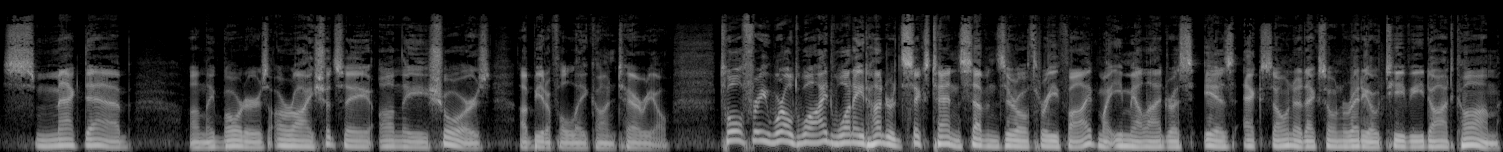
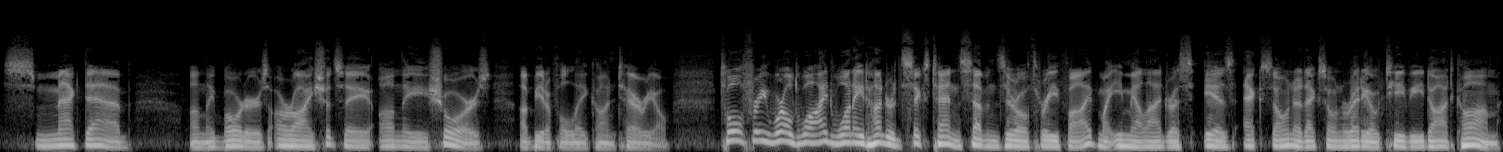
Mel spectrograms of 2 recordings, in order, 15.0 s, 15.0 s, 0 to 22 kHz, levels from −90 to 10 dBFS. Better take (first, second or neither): first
